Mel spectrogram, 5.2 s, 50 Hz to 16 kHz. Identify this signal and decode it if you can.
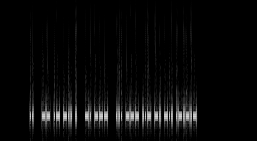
Morse code, heard as a keyed tone, about 50 wpm, 700 Hz. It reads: I MADE NO SOUND.
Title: Sentences from Top 1000 Words - Review Part 1 - 50wpm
